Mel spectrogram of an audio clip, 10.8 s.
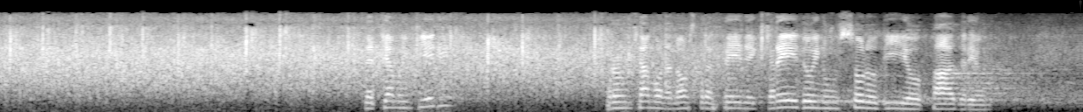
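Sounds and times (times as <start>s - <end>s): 
applause: 0.0s - 8.4s
speech: 3.7s - 4.7s, 6.1s - 10.0s.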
